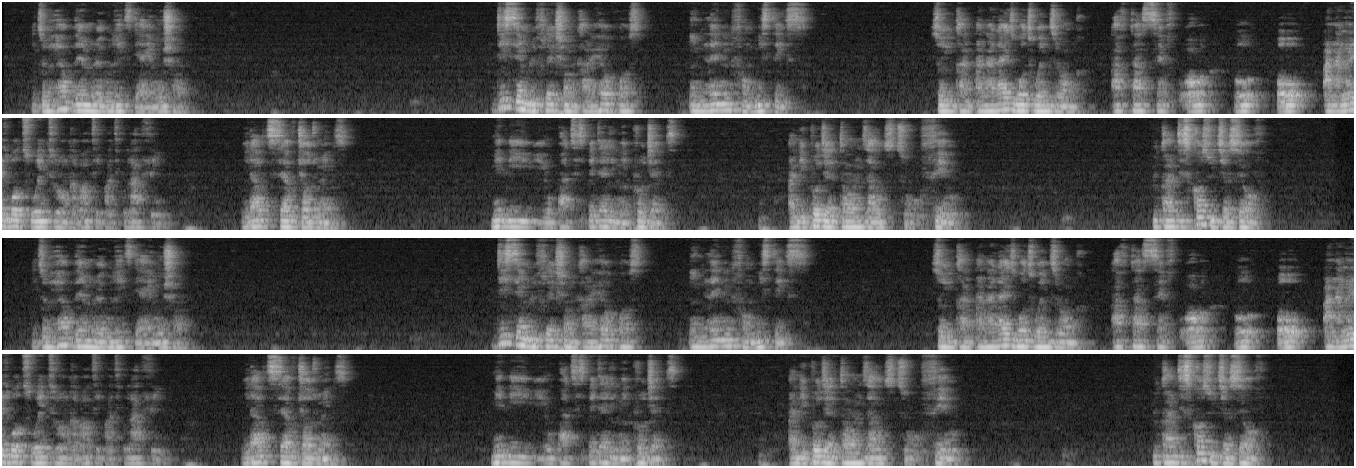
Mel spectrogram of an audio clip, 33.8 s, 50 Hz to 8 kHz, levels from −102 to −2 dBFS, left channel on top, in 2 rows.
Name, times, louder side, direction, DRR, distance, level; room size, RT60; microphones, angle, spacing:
voice 1, 0.4-2.3 6.1-8.0 8.6-10.0 11.6-13.5 13.9-15.1 15.4-15.7 15.9-18.9 19.9-21.2 23.0-25.3 26.7-28.9 31.3-32.6, left 1 dB, 35° left, -4 dB, 0.7 m, -30 dB
2.9 x 2.9 x 3.2 m, 0.43 s
head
